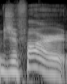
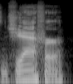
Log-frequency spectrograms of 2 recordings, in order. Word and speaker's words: Jafar: Anyway, she pronounces Jafar ever since I was a kid as Jaffer.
